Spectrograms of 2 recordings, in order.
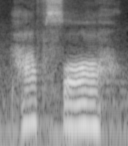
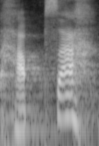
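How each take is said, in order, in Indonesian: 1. Bunyinya f dan s emfatis. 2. Bunyinya p dan s biasa. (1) "Ini bacanya haf Hafsah. Ini kan shad" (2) "itu sudah jadi aksennya Jawa Barat"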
